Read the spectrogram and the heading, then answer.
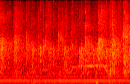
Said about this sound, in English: would you stand with me while we give her a round of applause?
